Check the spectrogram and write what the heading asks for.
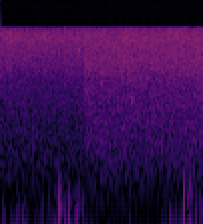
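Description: Footsteps and rustling on a forest trail: low, dull thuds about half a second in and again near the end, over a faint outdoor hiss.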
